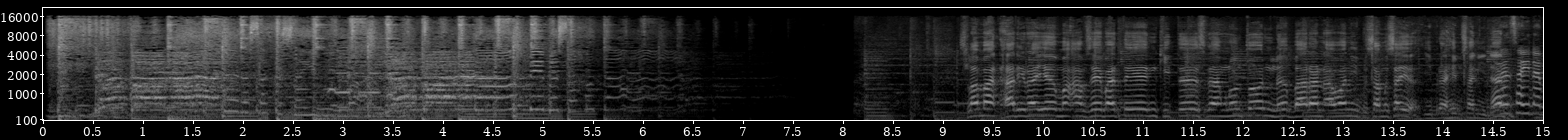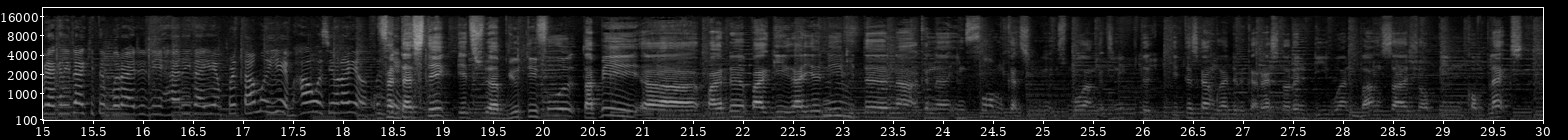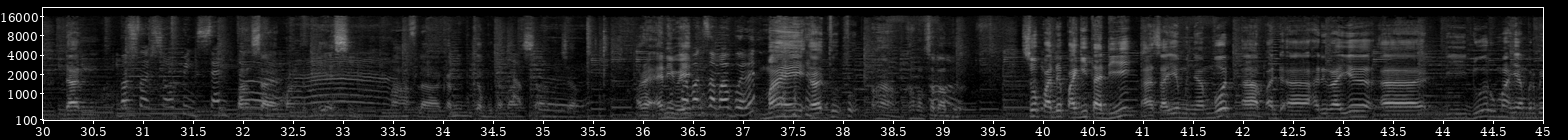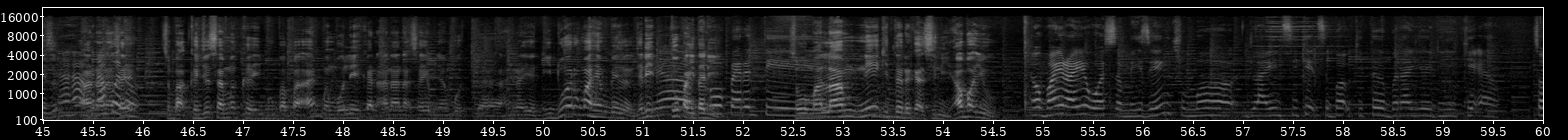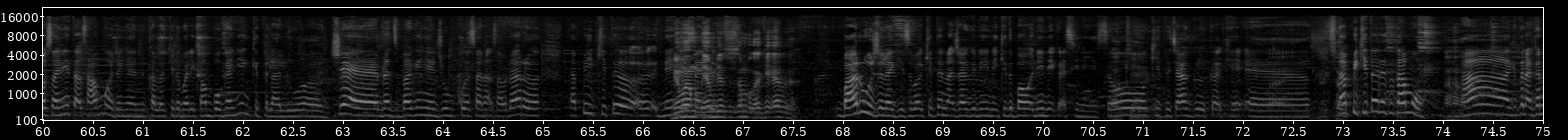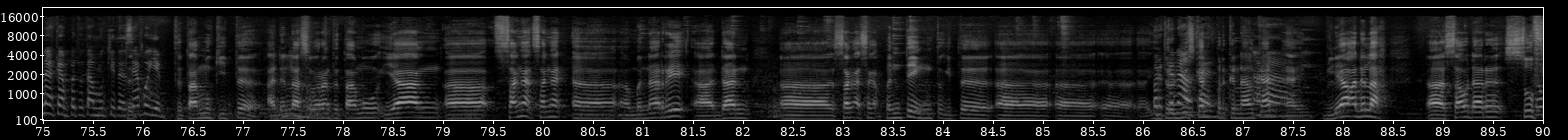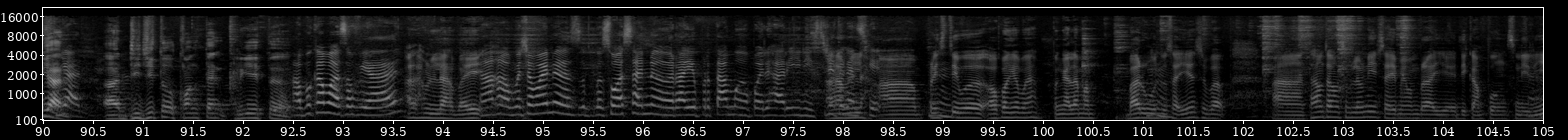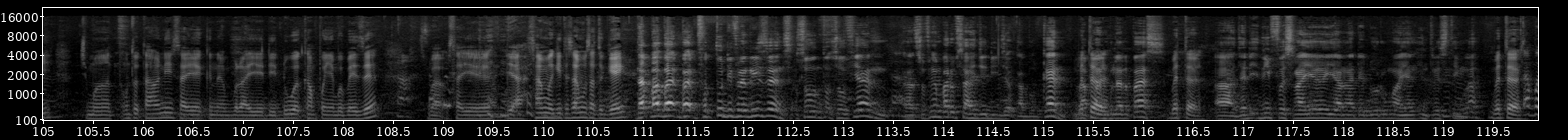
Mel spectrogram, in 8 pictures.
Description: cerita Aidilfitri daripada peniaga & pengunjung Jalan Tuanku Abdul Rahman pada Hari Raya Pertama Lebaran Awani.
